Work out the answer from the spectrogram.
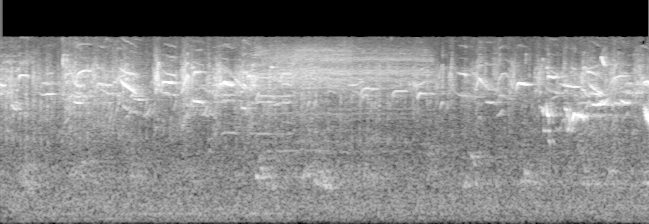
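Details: A flock of hungry Eurasian siskins at a bird feeder in Kolmården, Sweden, recorded from the ground beneath; busy overlapping high twitters and chirps, rapid and irregular, with a few lower descending notes.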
